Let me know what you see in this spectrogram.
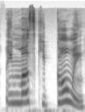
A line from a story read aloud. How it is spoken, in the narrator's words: panted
